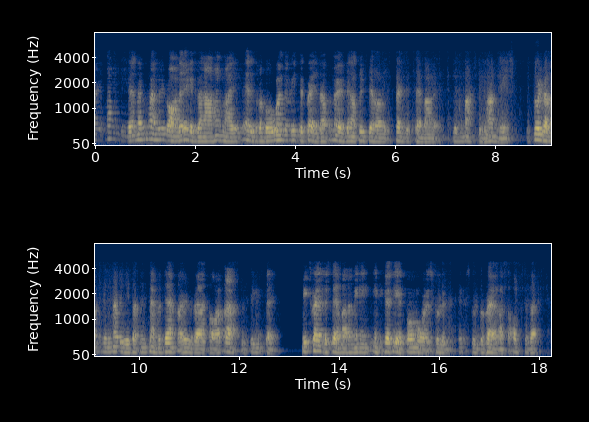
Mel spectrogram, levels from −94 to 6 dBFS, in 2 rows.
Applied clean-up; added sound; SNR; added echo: neural mask model DeepFilterNet 3.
